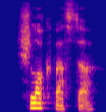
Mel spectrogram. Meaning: A schlocky blockbuster; a film that is tasteless and inferior but still very successful
- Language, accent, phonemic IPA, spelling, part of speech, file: English, Australia, /ˈʃlɒkˌbʌstəɹ/, schlockbuster, noun, En-au-schlockbuster.ogg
